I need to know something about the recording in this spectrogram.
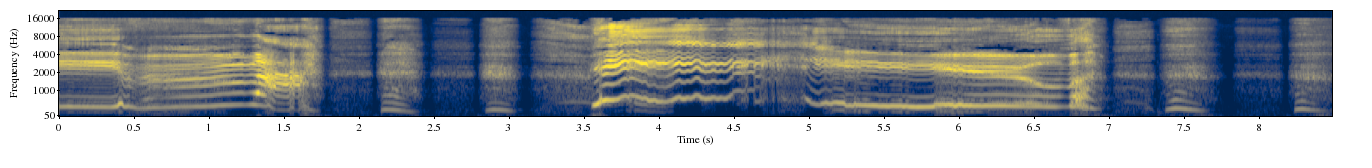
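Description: A person's voice straining with effort, as if heaving up a heavy weight. There are two long, high, wavering strained cries of a few seconds each, with short grunts between them and after.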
